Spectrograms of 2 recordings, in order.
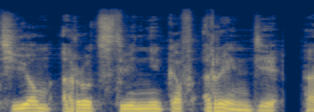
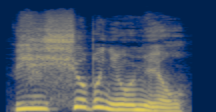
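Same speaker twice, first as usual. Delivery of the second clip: very high, squeaky, little rat-like voice; 11 semitones higher than usual. Reading a rat trapped under a helmet answering its captor, in a squeaky voice. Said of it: "донесся из-под каски писклявый голосок".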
